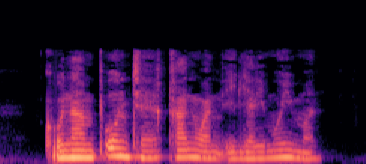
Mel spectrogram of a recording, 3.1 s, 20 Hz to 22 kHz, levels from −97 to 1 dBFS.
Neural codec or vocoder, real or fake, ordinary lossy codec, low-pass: none; real; AAC, 32 kbps; 7.2 kHz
